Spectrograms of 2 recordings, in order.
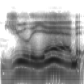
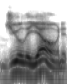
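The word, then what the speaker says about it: Julién: because I read in an article that his name was not pronounced Julianne, it was pronounced Julione. It's spelled J-U-L-I-E.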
